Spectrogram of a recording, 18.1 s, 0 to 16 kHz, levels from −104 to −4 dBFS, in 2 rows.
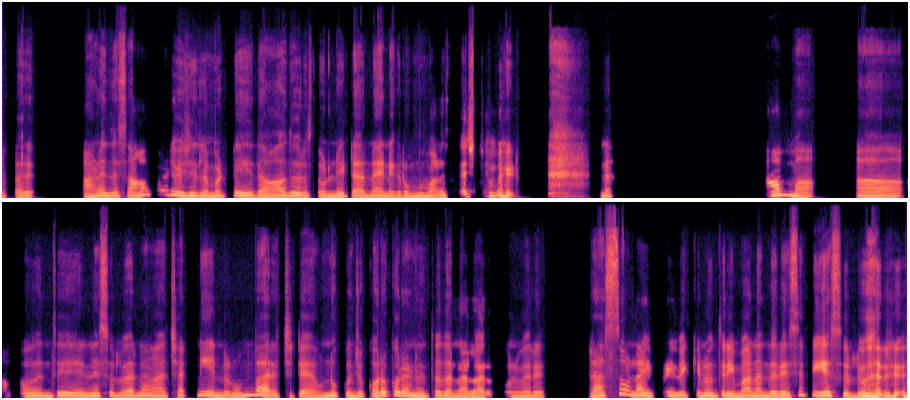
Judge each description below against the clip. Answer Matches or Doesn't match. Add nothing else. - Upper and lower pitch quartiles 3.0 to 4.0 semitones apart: Matches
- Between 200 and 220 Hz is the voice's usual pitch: Matches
